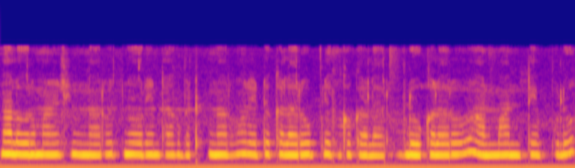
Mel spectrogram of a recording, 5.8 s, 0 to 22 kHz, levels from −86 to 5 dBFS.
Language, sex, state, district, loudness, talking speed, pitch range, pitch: Telugu, female, Andhra Pradesh, Srikakulam, -14 LUFS, 135 wpm, 240-250 Hz, 245 Hz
